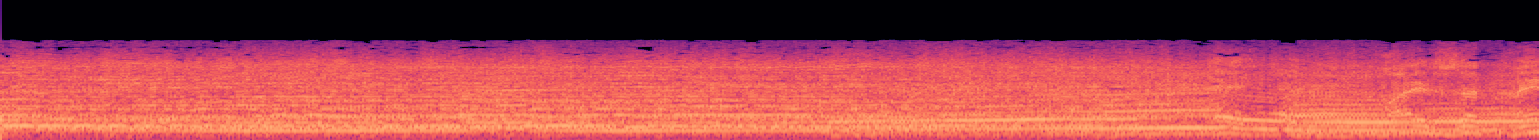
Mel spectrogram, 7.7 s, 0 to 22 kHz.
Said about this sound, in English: The sports car looked like a Simonetti. I couldn't tell. Went by me too fast. Must be doing close to 90 or 100. Heading west on Trumbull.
